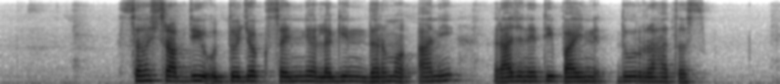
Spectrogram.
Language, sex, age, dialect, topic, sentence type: Marathi, male, 18-24, Northern Konkan, banking, statement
